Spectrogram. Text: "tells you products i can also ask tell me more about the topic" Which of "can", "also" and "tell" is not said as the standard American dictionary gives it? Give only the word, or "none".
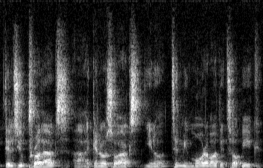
none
